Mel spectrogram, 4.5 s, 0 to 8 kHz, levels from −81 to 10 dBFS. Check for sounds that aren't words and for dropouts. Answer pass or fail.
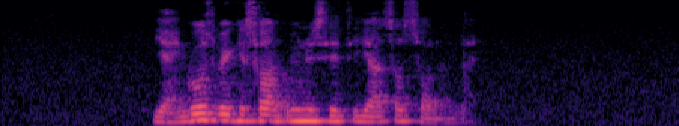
pass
